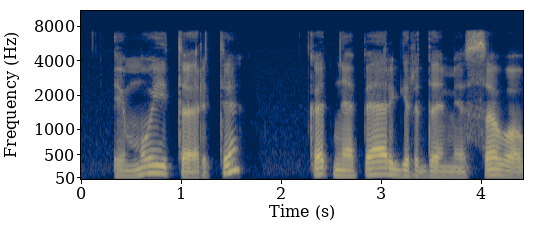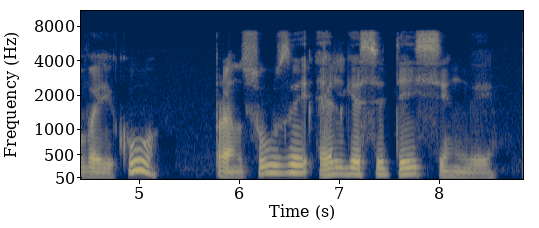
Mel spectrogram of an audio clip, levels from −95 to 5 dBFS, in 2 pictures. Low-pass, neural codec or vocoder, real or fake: 7.2 kHz; none; real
